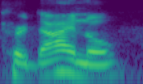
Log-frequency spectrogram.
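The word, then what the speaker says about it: κερδαίνω: here says, that word in the Greek is pronounced kerdino, and it says acquire, to get gain.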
